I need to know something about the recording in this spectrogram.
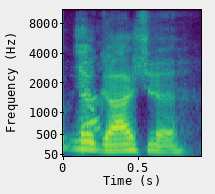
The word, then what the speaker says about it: Hypnagogia: Hypnagogia.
